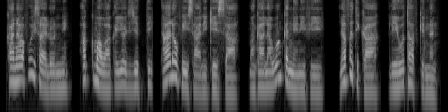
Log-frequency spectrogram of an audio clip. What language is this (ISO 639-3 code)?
orm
